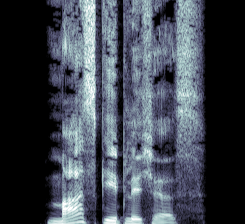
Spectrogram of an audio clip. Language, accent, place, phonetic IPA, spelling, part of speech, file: German, Germany, Berlin, [ˈmaːsˌɡeːplɪçəs], maßgebliches, adjective, De-maßgebliches.ogg
- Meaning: strong/mixed nominative/accusative neuter singular of maßgeblich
